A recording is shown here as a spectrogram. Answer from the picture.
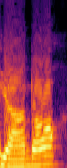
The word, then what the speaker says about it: Aandahl: Yeah, name's Casey Aandahl.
